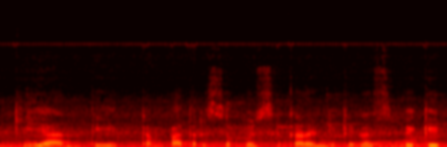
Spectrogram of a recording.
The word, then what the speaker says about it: Giyanti: di desa Janti dan pelafalan daya tersebut sebagai Yanti dan secara tertulis ia terbaca sebagai Giyanti tempat tersebut sekarang dikenal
